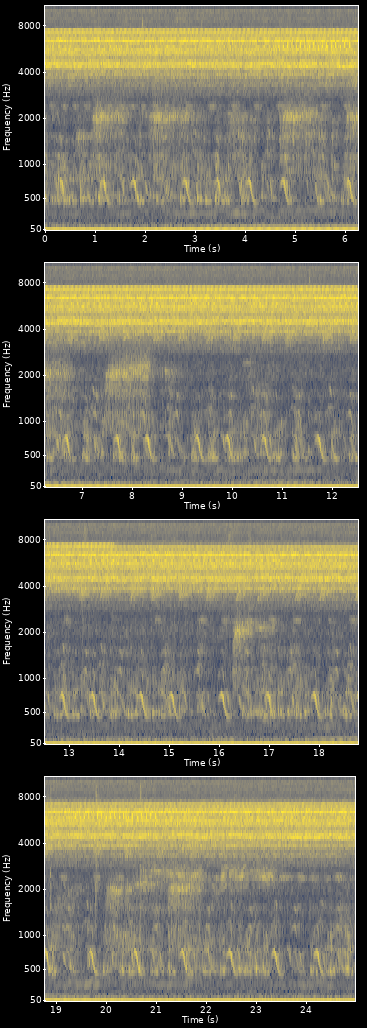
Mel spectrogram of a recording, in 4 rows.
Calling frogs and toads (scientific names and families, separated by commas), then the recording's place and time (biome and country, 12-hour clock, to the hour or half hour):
Boana albopunctata (Hylidae), Boana lundii (Hylidae), Physalaemus cuvieri (Leptodactylidae), Dendropsophus cruzi (Hylidae)
Cerrado, Brazil, 7pm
